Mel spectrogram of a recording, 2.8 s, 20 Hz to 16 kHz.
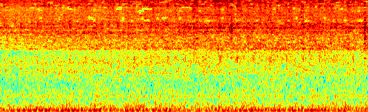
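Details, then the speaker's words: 1972 Chevy C20 V8, long-stored truck with a primary misfire and suspected valve hanging issues: low even rumble at steady idle with no obvious stumbles or skips; smoothest it has run so far. "that's the smoothest she's run since she's been with me."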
